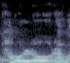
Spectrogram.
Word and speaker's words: 바울로: 그래서 지금까지도 이제 사도 바오로 정확하게 발음하면 사실 사도 바울로라고 하는 게 맞는데 우리가 오래전부터 바오로라고 이름했었기 때문에 그냥 바오로라고 하는 거죠.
